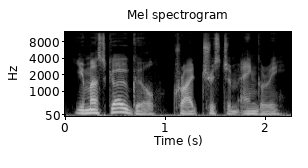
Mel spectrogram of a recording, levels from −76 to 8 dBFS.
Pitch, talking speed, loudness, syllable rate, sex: 105 Hz, 185 wpm, -19 LUFS, 4.8 syllables/s, male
